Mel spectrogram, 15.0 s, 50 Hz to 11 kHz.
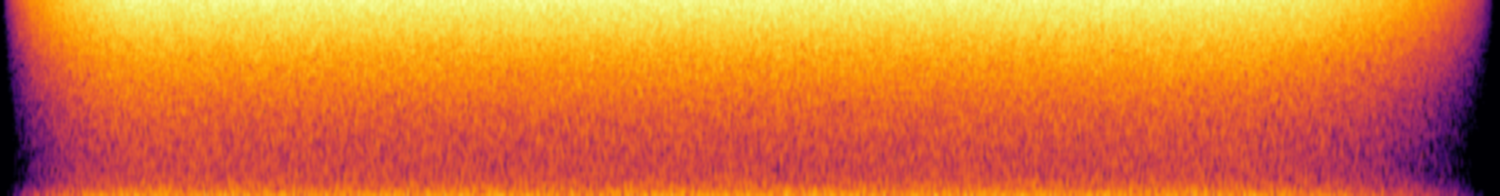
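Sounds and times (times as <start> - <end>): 
noise: 0.0 - 14.9.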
